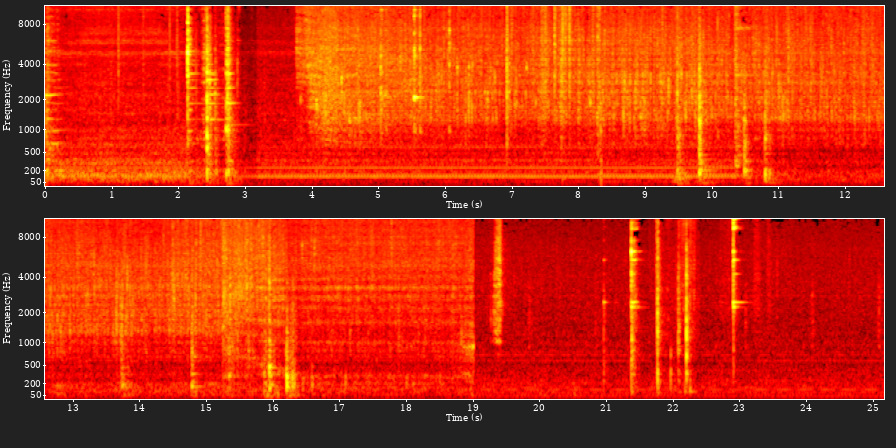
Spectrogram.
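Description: Beaten egg sizzling in a hot nonstick frying pan on a gas hob. The sizzling starts about four seconds in and stops suddenly after about fifteen seconds, with occasional knocks against the pan. Before it come a few clicks over a low steady hum. Near the end, a metal spoon clinks a few times against a glass mug.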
